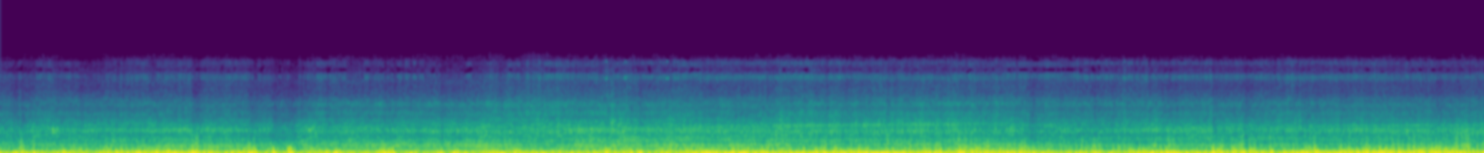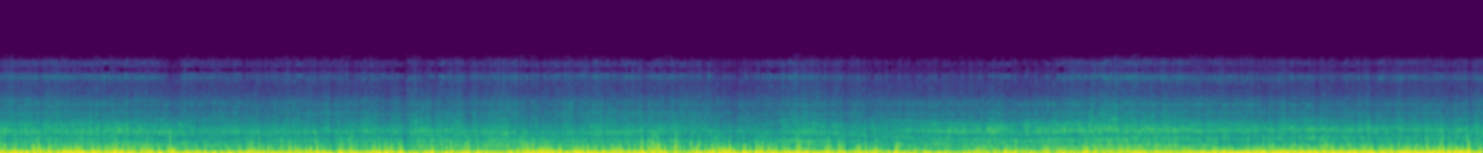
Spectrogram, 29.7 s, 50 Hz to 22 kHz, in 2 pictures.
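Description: Bajaj Pulsar 180 motorcycle riding at city speed: its single-cylinder engine running steadily under the rider, mixed with wind rush over the microphone. The engine note rises and falls slightly a couple of times with the throttle.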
